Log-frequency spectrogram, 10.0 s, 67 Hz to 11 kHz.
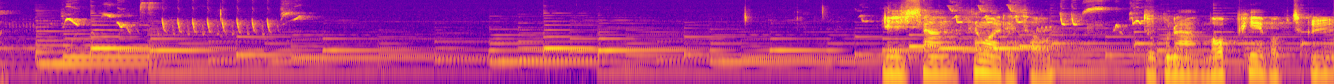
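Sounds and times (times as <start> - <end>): bird chirps and trills: 0.0 - 2.8, 5.6 - 10.0
sustained instrumental music: 0.0 - 10.0.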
